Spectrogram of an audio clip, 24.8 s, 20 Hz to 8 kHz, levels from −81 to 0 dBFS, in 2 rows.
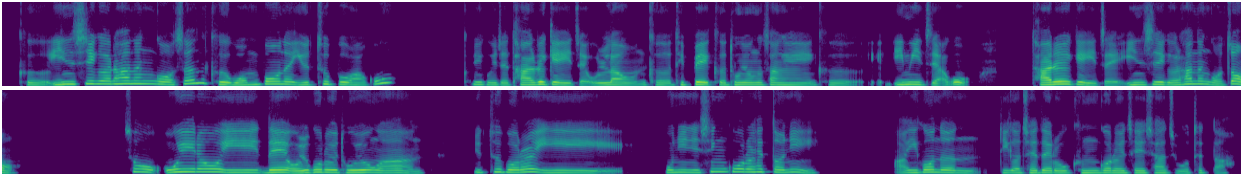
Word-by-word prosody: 그 195 -3 -5
인식을 265 +4 +1
하는 285 0 +2
것은 260 +8 +1
그 215 -3 +3
원본의 220 +4 +1
유튜브하고 220 - -1 0.7
그리고 220 -4 -5
이제 185 -1 -4
다르게 205 0 +3
이제 170 -1 -5
올라온 185 0 -1
그 185 -2 -6
딥페이크 200 0 +2
동영상의 195 -2 -2
그 185 +3 -9 0.2
이 - - -14
이미지하고 215 -2 0 0.6
다르게 225 -2 +5
이제 160 -2 -6
인식을 205 +1 0
하는 260 -1 +1
거죠. 200 +7 +1 1.1
그래서 265 -5 -1
오히려 275 +2 +3
이 230 -1 0
내 230 +2 +6
얼굴을 225 +4 +3
도용한 210 -5 +1 0.5
유튜버를 245 +3 0
이 205 - -4 0.4
본인이 230 -1 -2
신고를 285 +1 -1
했더니 240 -7 -3 0.7
아 - - -7
이거는 220 -4 0 0.2
네가 200 -1 -2
제대로 200 -1 -1
근거를 200 -1 -2
제시하지 190 -1 -4
못했다. 185 +3 -10
215 Hz, 255 characters per minute, -23 LUFS, 195-245 Hz, 1.1 s, 내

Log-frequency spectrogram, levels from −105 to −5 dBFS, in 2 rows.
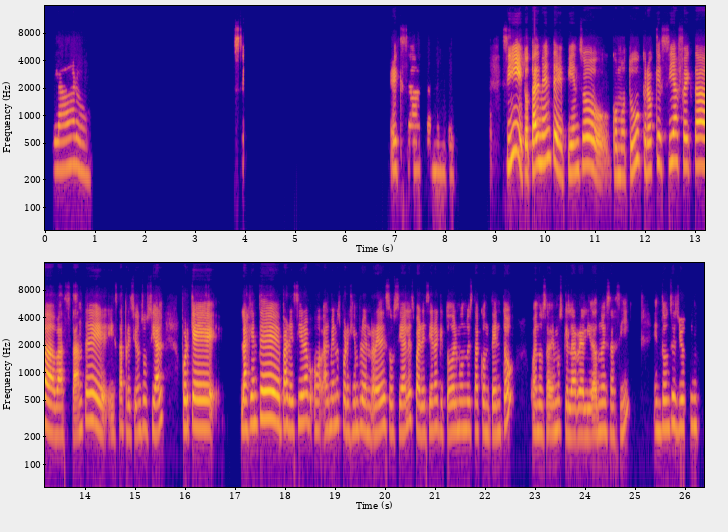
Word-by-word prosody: Claro. 260 -2 -7 2.9
Sí. - - -6 2.9
Exactamente. 260 -2 -9 0.9
Sí, 290 +4 +3 0.2
totalmente, 300 +2 +5
pienso, 275 - 0
como 225 0 -6
tú, 295 +9 -2
creo 255 -1 0
que 305 -2 -2
sí 300 +1 -3
afecta 285 -5 +4
bastante 245 - 0
esta 130 +4 -6
presión 225 +1 -9
social, 245 +3 0 0.3
porque 255 - +4 0.5
la 245 0 +4
gente 300 +1 +4
pareciera, 265 +3 0
o 240 -3 -8
al 240 - -5
menos, 270 +2 -8
por 250 -2 -4
ejemplo, 240 +2 -7
en 225 -2 -7
redes 235 +4 -1
sociales, 230 +6 -4
pareciera 235 +2 -2
que 230 -1 -11
todo 225 - -5
el 235 - -4
mundo 245 0 -8
está 235 -1 -5
contento, 230 +5 -3 0.4
cuando 225 -1 -6
sabemos 235 +2 -6
que 220 - -6
la 210 0 -1
realidad 205 0 -2
no 235 +1 -5
es 230 -1 -9
así. 225 - -10 0.5
Entonces, 250 +3 -5
yo 255 +1 -1
sien 265 -1 -10
250 Hz, 105 wpm, -23 LUFS, 230-280 Hz, 2.9 s, totalmente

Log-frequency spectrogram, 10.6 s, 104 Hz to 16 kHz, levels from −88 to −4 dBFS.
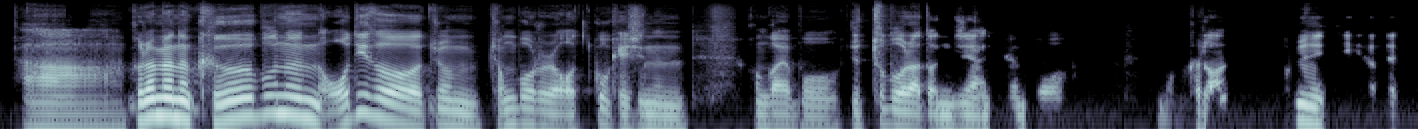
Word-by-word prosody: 아 95 0 -3
그러면은 165 0 +7
그분은 175 +3 +3
어디서 150 - +3
좀 110 -6 -4
정보를 115 -1 -3
얻고 95 -1 -4
계시는 90 -2 -3 0.5
건가요? 95 -1 -3
뭐 85 -1 -9
유튜브라든지 95 -3 0
아니면 90 0 -7
뭐 90 0 -9 0.9
그런 - - -2 0.5
커뮤니티 130 -5 0 0.2
이런 - - -15
데 - - -6
100 Hz, 245 characters per minute, -25 LUFS, 95-140 Hz, 0.9 s, 그러면은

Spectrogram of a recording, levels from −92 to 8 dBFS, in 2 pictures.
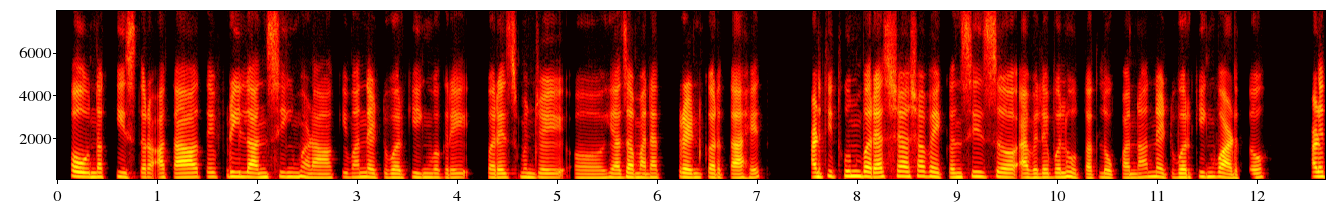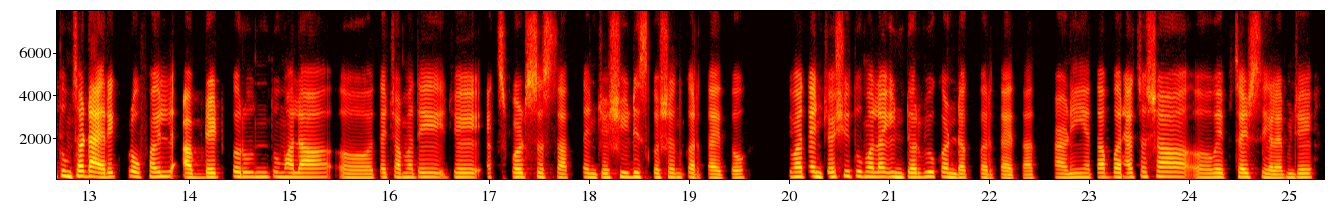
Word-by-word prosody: हो. 215 -3 +5
नक्कीच. 200 -2 -2
तर 195 - -2 0.2
आता 190 -1 +2 0.2
ते 205 - -3
फ्रीलानसिंग 205 0 +1
म्हणा 185 -5 0 0.2
किंवा 190 -1 -5
नेटवर्किंग 185 -1 -2
वगैरे 180 0 -4 0.2
बरेच 180 0 0
म्हणजे 185 -2 -1 0.3
अ, 175 - -8 0.3
या 180 -1 +2
जमान्यात 185 -1 +2 0.2
ट्रेंड 185 -2 +4
करता 180 -2 0
आहेत. 175 +2 +2 0.5
आणि 205 0 +6
तिथून 235 +1 +1
बऱ्याचशा 220 +1 +4
अशा 225 +1 +2
व्हेकन्सीज 205 +1 0
अवेलेबल 185 0 +1
होतात 175 -6 -2
लोकांना, 170 +1 -3
नेटवर्किंग 190 0 -1
वाढतं 180 -1 +2 0.5
आणि 220 0 +6
तुमचा 240 -1 +4
डायरेक्ट 205 -2 +7
प्रोफाइल 220 -1 0
अपडेट 190 +1 +3
करून 210 -1 -1
तुम्हाला 200 -2 +2 0.3
अ, - - -5 0.3
त्याच्यामध्ये 195 0 -1
जे 195 0 +1 0.2
एक्सपर्ट्स 195 +1 -1
असतात, 190 -2 -1
त्यांच्याशी 180 +1 -1
डिस्कशन 190 0 -2
करता 185 -3 -1
येतं 165 +1 -4 0.5
किंवा 215 +1 +3
त्यांच्याशी 215 +1 +1
तुम्हाला 220 -2 +2
इंटरव्ह्यू 205 0 +1
कंडक्ट 175 -4 -1
करता 170 -2 -4
येतात. 155 +1 -3 0.2
आणि 180 +1 -1
आता 200 +2 -1
बऱ्याच 195 0 0
अशा 220 0 +2 0.2
अ, 185 -2 -4
वेबसाईट्स 195 0 0
निघाल्या 165 -3 0
म्हणजे 180 +1 -2
195 Hz, 140 wpm, -23 LUFS, 180-210 Hz, 0.5 s, डायरेक्ट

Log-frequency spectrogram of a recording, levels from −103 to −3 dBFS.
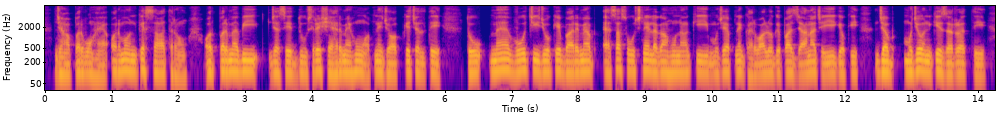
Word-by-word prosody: जहाँ 90 0 0
पर 105 0 +2
वो 100 -1 -1
हैं 85 0 -4
और 115 -1 -1
मैं 120 +1 +3
उनके 115 +2 +1
साथ 100 -2 -1
रहूँ। 80 -2 -6 0.3
और 110 0 +2
पर 115 -1 +4
मैं 115 -1 +3
भी 115 0 +3 0.3
जैसे 105 +1 +1
दूसरे 100 +5 -1
शहर 100 -1 0
में 105 -1 +1
हूँ 110 -3 0
अपने 105 +3 -1
जॉब 95 0 -1
के 110 - +3
चलते 100 -1 -1 0.4
तो 105 - +4 0.3
मैं 120 +2 +3
वो 115 +2 +1
चीज़ों 110 -1 +1
के 120 -1 +3
बारे 105 0 +2
में 115 - +2
अब 110 - -1 0.2
ऐसा 105 +5 +2
सोचने 110 +1 +2
लगा 110 -1 +2
हूँ 105 0 0
ना 105 0 -1
कि 105 -1 -1
मुझे 100 +3 -3
अपने 110 +1 -1
घरवालों 95 +2 -1
के 105 - -1
पास 105 -2 +2
जाना 95 +4 +1
चाहिए 95 0 -1
क्योंकि 100 0 -2 0.3
जब 105 -3 +4 0.2
मुझे 110 +2 +3
उनकी 115 -1 +4
ज़रूरत 95 0 +1
थी, 90 -1 -3
105 Hz, 205 wpm, -24 LUFS, 95-110 Hz, 0.4 s, पर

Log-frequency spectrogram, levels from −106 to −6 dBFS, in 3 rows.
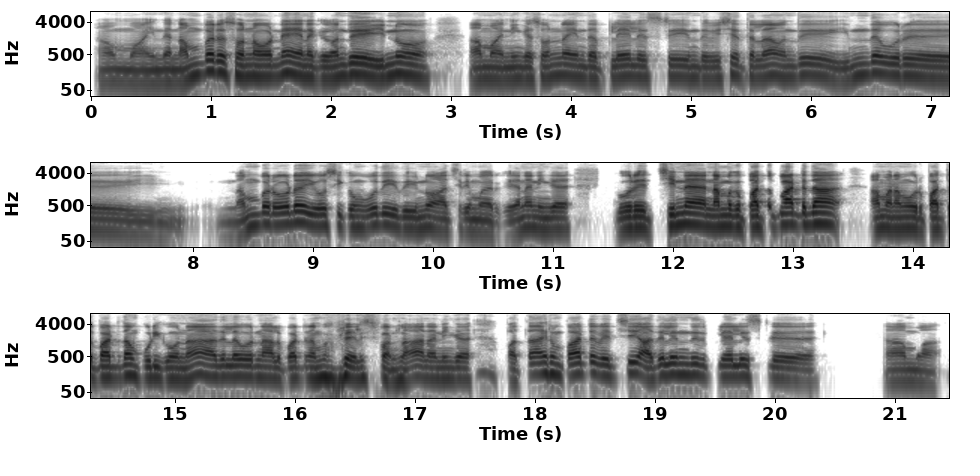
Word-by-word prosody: ஆமா. 95 -1 -7
இந்த 95 +1 -4
நம்பர் 140 +10 +2
சொன்னவுனே 125 +3 +2
எனக்கு 120 -2 -1
வந்து 135 +4 +2 0.2
இன்னும் 140 0 +1 0.5
ஆமா, 110 +1 -2
நீங்க 110 0 -3
சொன்ன 130 +3 -2
இந்த 115 -1 -3
பிளேலிஸ்ட் 120 0 -4 0.2
இந்த 115 -1 -5
விஷயத்தல்லாம் 120 +2 -3
வந்து 125 +4 -5 0.4
இந்த 135 +5 -4 0.2
ஒரு 130 -1 -1 1.5
நம்பரோட 150 - +2 0.2
யோசிக்கும்போது 135 +1 -2
இது 120 - -3
இன்னும் 120 0 0
ஆச்சரியமா 105 -1 -4
இருக்கு. 90 0 -6
ஏன்னா, 125 - -1
நீங்க 115 0 -1 0.6
ஒரு 120 +1 +5 0.2
சின்ன 145 +3 +3 0.2
நமக்கு 130 0 +3
10 130 -1 +5
பாட்டு 155 0 +7
தான், 155 -1 +8 0.5
நமக்கு 120 +1 +2
ஒரு 110 - -7
10 115 -1 +2
பாட்டு 135 -1 +4
தான் 150 -3 +2
பிடிக்குன்னா, 125 +1 0
அதில 140 0 +1
ஒரு 140 - -2
4 125 -1 0
பாட்டு 125 0 -1
நம்ம 130 +1 0
பிளேலிஸ்ட் 125 -3 0
பண்ணலாம். 110 +4 -1
ஆனா 125 -1 -1
நீங்க 120 0 -2 0.4
10,000 160 +4 -1
பாட்ட 165 +2 +3
வச்சு 145 +6 -3
அதிலிருந்து 155 +3 0
பிளேலிஸ்ட் 140 -1 -3 1.0
ஆமா. 105 -2 -7
125 Hz, 145 wpm, -22 LUFS, 115-140 Hz, 1.5 s, தான்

